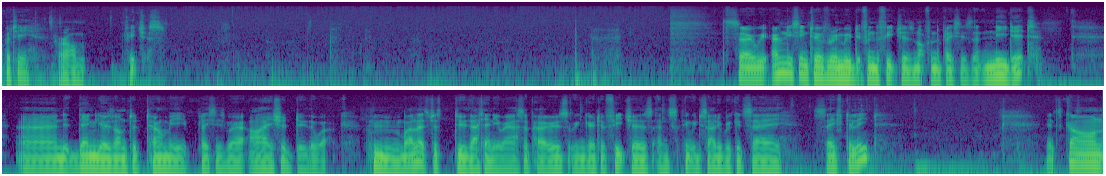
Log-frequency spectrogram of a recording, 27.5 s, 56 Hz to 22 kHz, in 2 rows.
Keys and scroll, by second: 23.6 shift+super+a.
